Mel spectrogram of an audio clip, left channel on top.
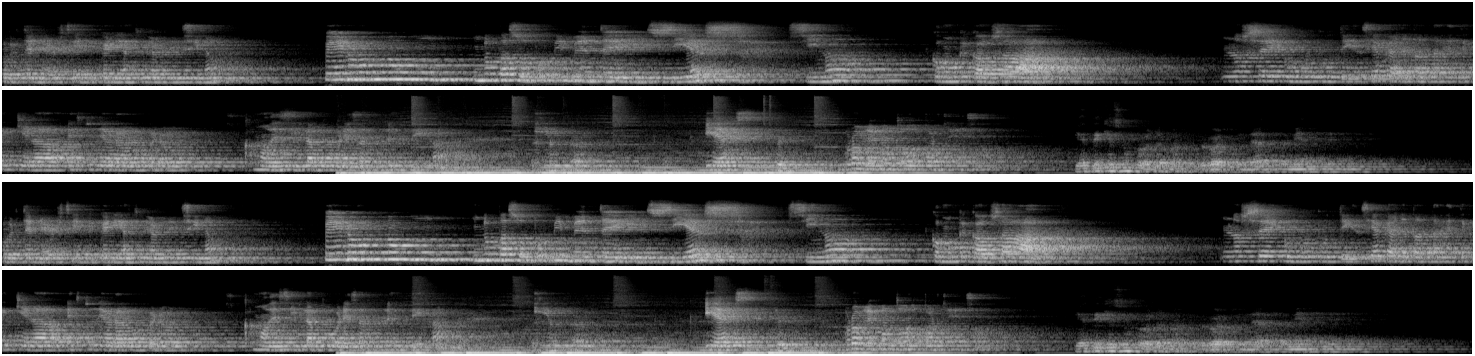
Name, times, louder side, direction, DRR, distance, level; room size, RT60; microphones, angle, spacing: voice 1, 0.0-2.1 3.2-4.3 4.7-7.6 7.9-8.5 9.3-10.4 12.2-16.4 17.2-19.5 20.0-20.6 21.7-22.2 23.1-24.5, right 1 dB, 60° right, -3 dB, 0.6 m, -20 dB
sound 1, 18.0-23.1, equal, 80° left, 0.5 m, -17 dB
voice 2, 20.0-20.6 22.4-22.7 25.4-28.0, equal, 25° left, -2 dB, 0.4 m, -24 dB
6.5 x 2.2 x 2.2 m, 2.9 s
head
